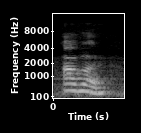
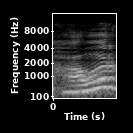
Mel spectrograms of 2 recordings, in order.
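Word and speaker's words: hour: तो इस प्रकार से जो शब्द हम ले रहे हैं, एन आवर, हम एन हावर नहीं बोल रहे हैं, हम क्या बोल रहे हैं एन आवर। यहाँ पर एच क्या हो गया है, साइलेंट हो गया है।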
